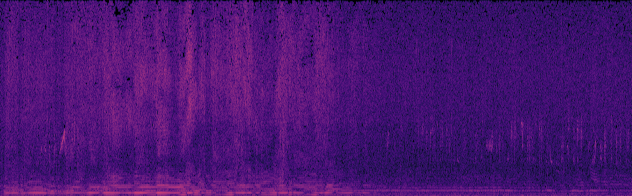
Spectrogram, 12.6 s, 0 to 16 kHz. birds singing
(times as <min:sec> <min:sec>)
0:00.6 0:02.8, 0:07.2 0:12.6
